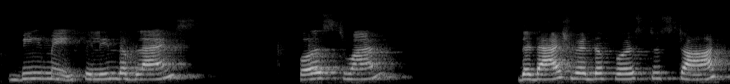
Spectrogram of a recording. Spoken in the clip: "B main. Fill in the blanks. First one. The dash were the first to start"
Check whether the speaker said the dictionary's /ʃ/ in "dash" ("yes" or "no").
yes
